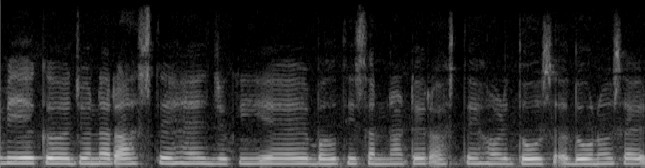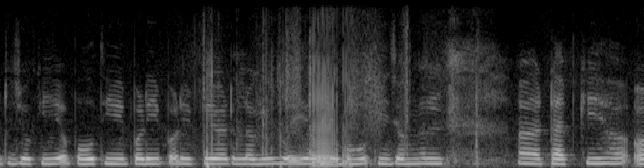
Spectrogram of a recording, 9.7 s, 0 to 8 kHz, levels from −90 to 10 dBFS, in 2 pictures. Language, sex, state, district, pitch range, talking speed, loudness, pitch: Hindi, female, Bihar, Purnia, 225-235 Hz, 225 wpm, -24 LUFS, 230 Hz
